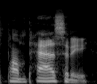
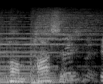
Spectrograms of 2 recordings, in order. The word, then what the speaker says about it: pomposity: fan but there's just no show without his pumpacity mike lupica yeah i think it's pomposity is it i think how pompous do you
